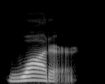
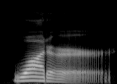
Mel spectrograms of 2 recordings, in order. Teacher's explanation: We call that a flap T. And that R at the end, we really pronounce it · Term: The American R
